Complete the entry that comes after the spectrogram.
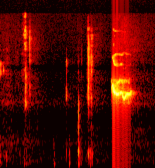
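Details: An Eastern Bluebird in Nashua, New Hampshire gives one soft, warbled phrase, slightly falling and under half a second long, after a few faint clicks and taps.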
